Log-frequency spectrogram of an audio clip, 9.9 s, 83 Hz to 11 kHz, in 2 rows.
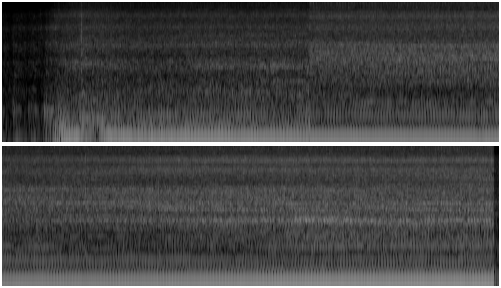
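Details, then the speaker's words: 2016 Porsche 911 GT3 RS from salvage auction: engine catches at once, blips up, then settles into a smooth, deep, even idle. "as i'm sure you guys already know about gt3s it sounds phenomenal"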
